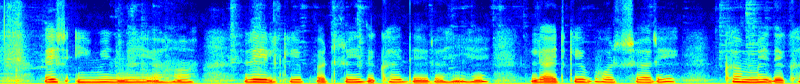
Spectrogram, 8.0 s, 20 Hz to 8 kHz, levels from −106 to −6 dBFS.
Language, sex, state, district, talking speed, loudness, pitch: Hindi, female, Chhattisgarh, Bastar, 135 wpm, -23 LUFS, 235 Hz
